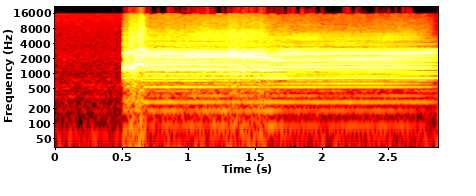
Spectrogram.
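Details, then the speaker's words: Vintage tube radio with a modified antenna coil, sweep signal generator fed into the antenna primary via a makeshift transformer: a loud steady buzz with a rich fixed pitch for over two seconds, then it cuts off. This is the sweep generator heard through the radio. "Okay, so that buzzing sound is the sweep generator. So it did seem to move it a bit, didn't it?"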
